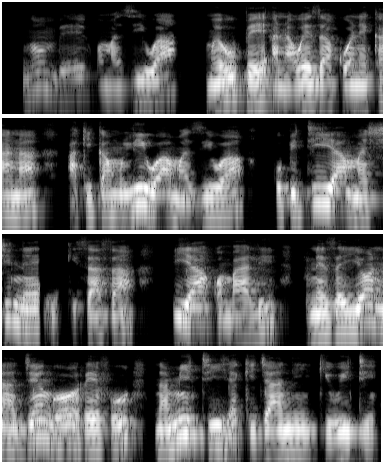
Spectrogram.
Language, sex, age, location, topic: Swahili, male, 50+, Kisumu, agriculture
